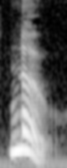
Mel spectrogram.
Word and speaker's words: know: Like, Sekarang, kita akan berlatih dengan kata lain, yaitu no. ejaannya K-N-O-W, No.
